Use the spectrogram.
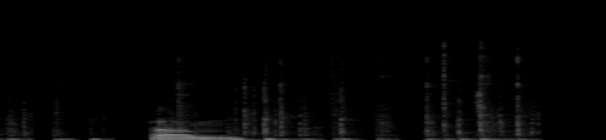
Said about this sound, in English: I hear typing.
